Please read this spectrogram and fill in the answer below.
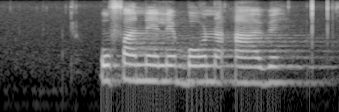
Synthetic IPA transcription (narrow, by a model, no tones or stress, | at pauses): ufanɛlɛbɔnaaːbɛ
